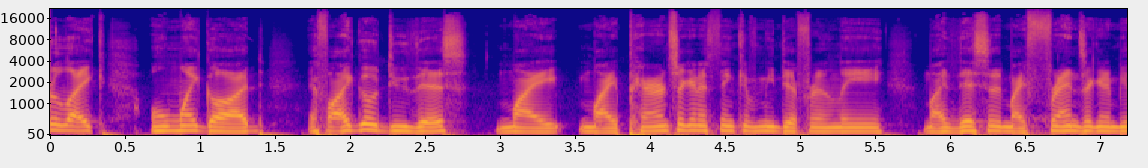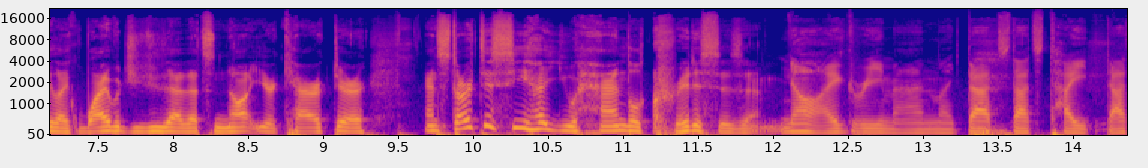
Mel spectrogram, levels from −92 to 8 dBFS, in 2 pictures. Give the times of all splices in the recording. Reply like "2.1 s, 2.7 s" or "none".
11.9 s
